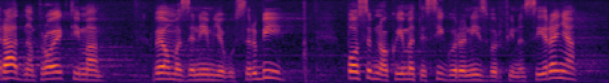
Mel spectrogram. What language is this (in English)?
Serbian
